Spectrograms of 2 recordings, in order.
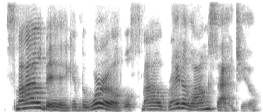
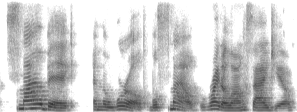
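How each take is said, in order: First: It is read in a put-on old woman's voice. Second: It is read in the reader's normal voice.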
